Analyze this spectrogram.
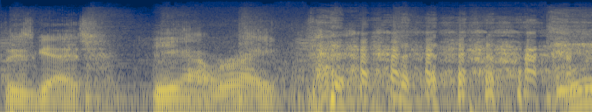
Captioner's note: laughter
